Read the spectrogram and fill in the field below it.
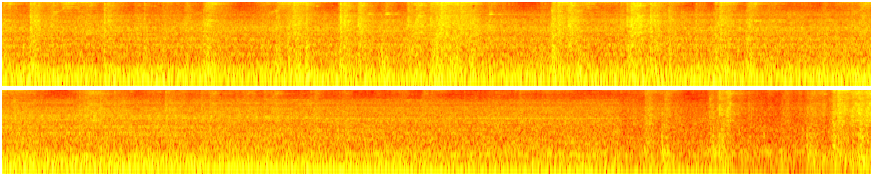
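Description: A diesel engine rumbles steadily and then falls away.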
